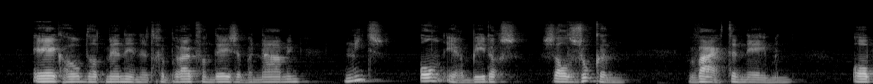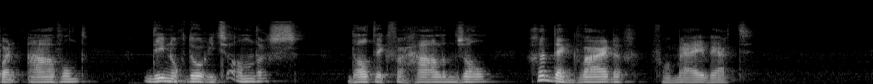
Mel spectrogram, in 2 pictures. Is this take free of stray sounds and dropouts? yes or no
yes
